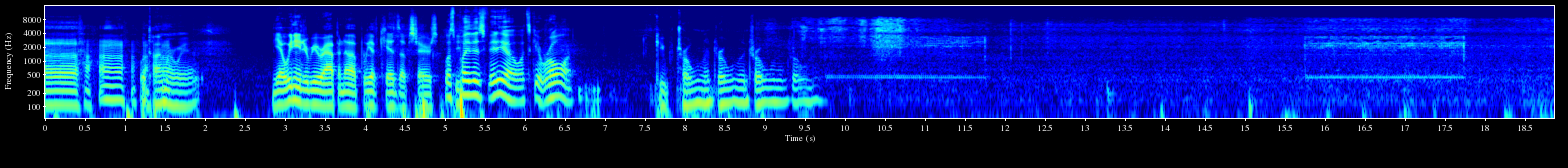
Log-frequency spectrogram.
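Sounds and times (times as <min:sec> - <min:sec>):
speech: 0:00.0 - 0:02.2, 0:02.8 - 0:06.8, 0:07.6 - 0:10.0
hiss: 0:00.0 - 0:18.8
telephone ringing with electronic trill: 0:09.8 - 0:11.8, 0:15.7 - 0:17.8.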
